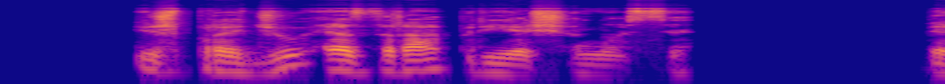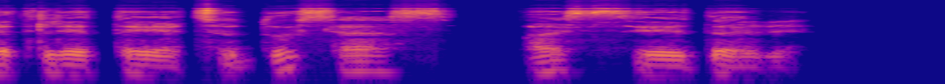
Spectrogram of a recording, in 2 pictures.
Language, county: Lithuanian, Šiauliai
